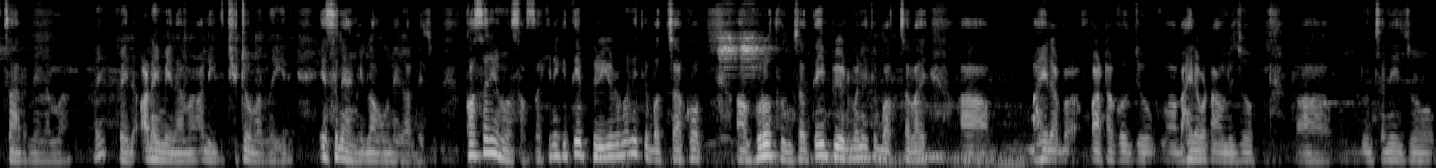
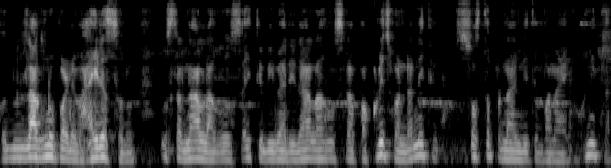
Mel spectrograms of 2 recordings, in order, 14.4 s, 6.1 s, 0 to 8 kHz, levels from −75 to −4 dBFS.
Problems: background sounds at intervals, background conversations at intervals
